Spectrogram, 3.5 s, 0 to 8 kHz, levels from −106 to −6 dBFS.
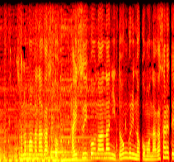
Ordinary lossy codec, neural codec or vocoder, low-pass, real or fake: none; none; none; real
